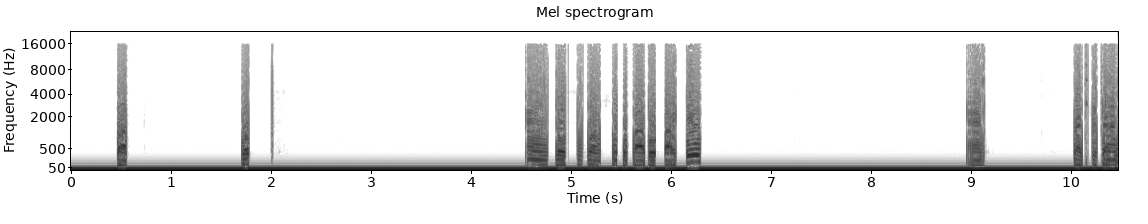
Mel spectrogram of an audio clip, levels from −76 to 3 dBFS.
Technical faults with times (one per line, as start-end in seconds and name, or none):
0.00-10.47 float read as integer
